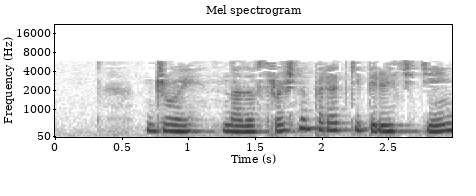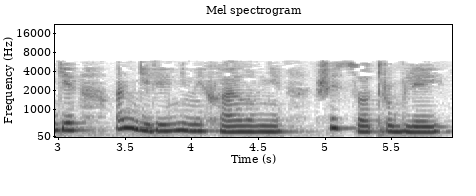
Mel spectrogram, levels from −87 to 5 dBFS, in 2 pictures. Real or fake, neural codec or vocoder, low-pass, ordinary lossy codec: real; none; 7.2 kHz; MP3, 24 kbps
